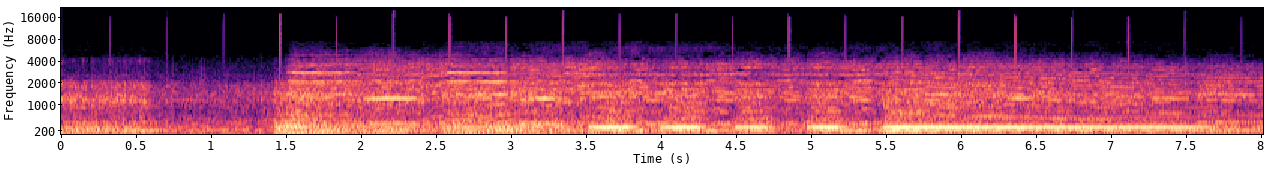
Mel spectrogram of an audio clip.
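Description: A car engine roars to life and revs hard as the driver flees a police officer, pulling away at speed with a loud, sustained rising drone and a steady ticking rhythm underneath, continuous throughout.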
